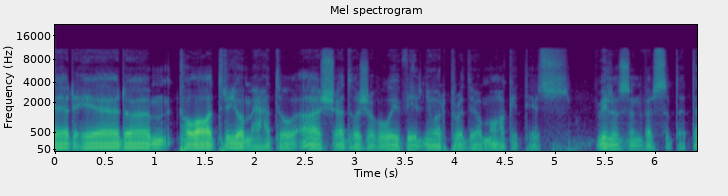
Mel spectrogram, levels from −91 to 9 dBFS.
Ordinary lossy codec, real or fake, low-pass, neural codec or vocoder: MP3, 96 kbps; fake; 10.8 kHz; codec, 24 kHz, 0.9 kbps, WavTokenizer, medium speech release version 1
